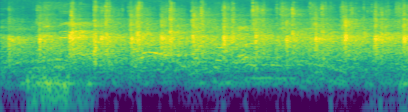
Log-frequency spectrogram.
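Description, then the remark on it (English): Audience applause for a man in a church, a steady wash of many hands clapping that lasts the whole stretch, even, with faint crowd voices mixed in. “Let's give him a round of applause.”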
